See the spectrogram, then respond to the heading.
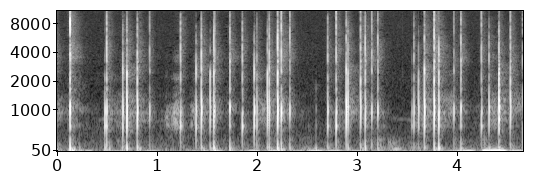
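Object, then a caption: Plastic lunch box. Long nails tap and scratch the surface of a small, hollow, oval yellow-green plastic lunch box held in both hands. A rapid, uneven run of sharp clicking taps with brief dry ticks rings around 1 kHz, with soft scraping and crinkly texture filling the gaps between them.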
